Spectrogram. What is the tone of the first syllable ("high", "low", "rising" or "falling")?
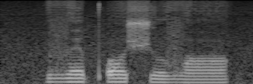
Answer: high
